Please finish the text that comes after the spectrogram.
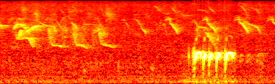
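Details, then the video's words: Wild local zebra dove, the perkutut, in the long clear 'kung' song style: a quick run of five low, hollow, evenly spaced coo notes near the end, over thin high whistles and chirps from other birds. "Burung perkutut lokal alam liar asli gacor suara kung panjang jernih"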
